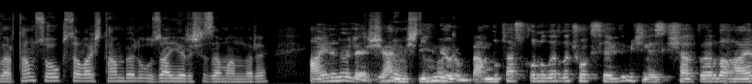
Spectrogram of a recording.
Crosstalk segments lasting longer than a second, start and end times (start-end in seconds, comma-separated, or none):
3.3-4.7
